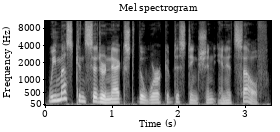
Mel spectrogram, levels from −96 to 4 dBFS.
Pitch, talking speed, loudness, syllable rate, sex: 130 Hz, 175 wpm, -19 LUFS, 4.6 syllables/s, male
